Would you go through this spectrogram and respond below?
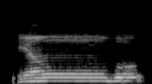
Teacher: এরপরে ইয়াউমা, يوم ينظر المرء ما قدم আচ্ছা খেয়াল করেন, ইয়াউমা ইয়ানজু, এই জটা হচ্ছে হ্যাভি, হ্যাঁ। তো নুন সুকুনের পরে যখন জ আসছে, এই গুণাটাও হ্যাভি হবে, আওয়াজটা ভারী হবে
